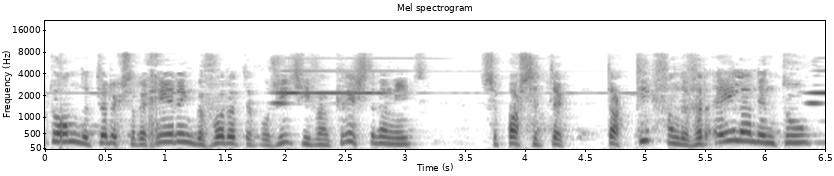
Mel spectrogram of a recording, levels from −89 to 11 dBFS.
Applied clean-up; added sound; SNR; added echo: classical method WPE with log-MMSE.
